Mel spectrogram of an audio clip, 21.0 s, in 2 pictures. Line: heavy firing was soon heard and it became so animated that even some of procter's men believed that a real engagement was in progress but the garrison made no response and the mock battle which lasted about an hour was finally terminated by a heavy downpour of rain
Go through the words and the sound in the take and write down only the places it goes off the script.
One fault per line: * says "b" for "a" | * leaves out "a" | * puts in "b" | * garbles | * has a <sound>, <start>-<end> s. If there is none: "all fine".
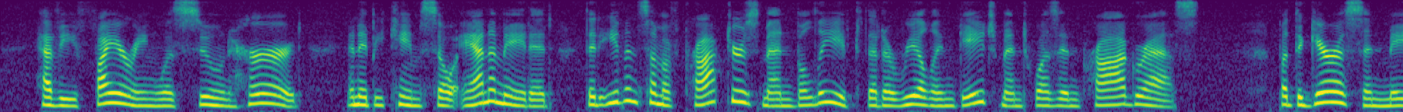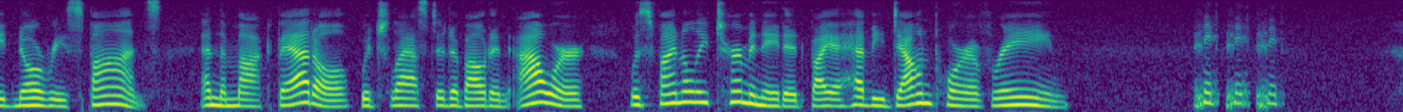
* has a laugh, 19.5-20.2 s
